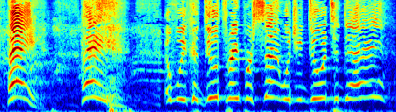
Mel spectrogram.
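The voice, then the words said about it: Breathless, panting salesman voice. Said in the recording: “out of breath ... This is out of breath.”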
